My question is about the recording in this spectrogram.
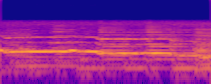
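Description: Acoustic guitar strummed live, with a held melody line above it that steps up and down in pitch.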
